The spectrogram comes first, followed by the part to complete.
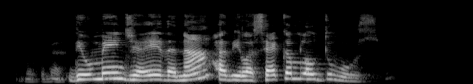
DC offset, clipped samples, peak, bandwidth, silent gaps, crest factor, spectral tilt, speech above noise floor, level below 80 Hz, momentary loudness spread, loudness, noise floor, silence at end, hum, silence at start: under 0.1%; under 0.1%; 0 dBFS; 11.5 kHz; none; 16 dB; -5 dB/octave; 60 dB; -72 dBFS; 10 LU; -16 LUFS; -76 dBFS; 1.15 s; none; 0.5 s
